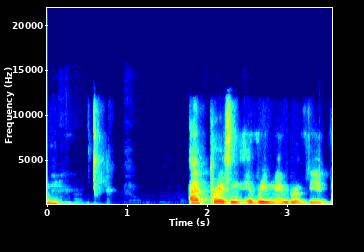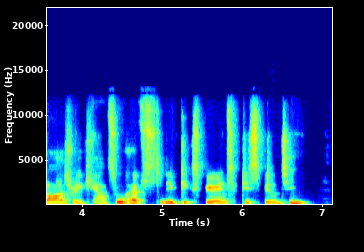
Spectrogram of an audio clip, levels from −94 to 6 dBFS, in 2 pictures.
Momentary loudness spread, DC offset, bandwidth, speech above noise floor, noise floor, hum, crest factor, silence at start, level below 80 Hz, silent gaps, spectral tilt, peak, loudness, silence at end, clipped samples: 14 LU; under 0.1%; 12.5 kHz; 53 dB; -73 dBFS; none; 18 dB; 0 s; -68 dBFS; none; -5 dB/octave; -4 dBFS; -21 LUFS; 0.3 s; under 0.1%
